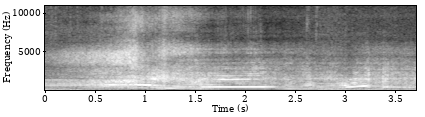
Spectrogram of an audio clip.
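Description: A Lamborghini Murcielago LP670-4 SV with its naturally aspirated V12 engine drives hard. The loud engine note rises and falls through gear changes, and a rising whine returns near the end.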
